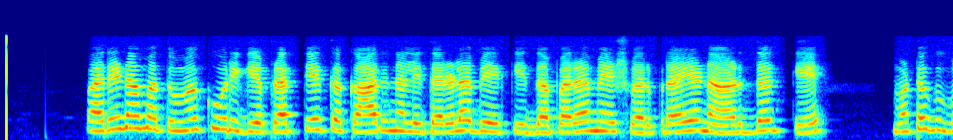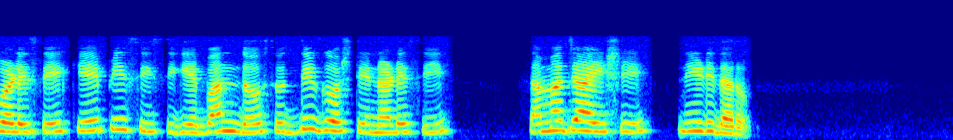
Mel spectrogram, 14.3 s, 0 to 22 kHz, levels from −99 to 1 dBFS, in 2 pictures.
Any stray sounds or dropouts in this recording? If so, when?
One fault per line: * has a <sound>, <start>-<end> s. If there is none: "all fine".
all fine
